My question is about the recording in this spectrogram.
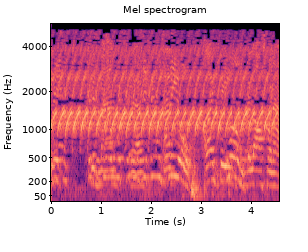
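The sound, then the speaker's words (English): A loud fire alarm sounding for a fire drill blares without pause, its shrill, warbling electronic tone repeating in fast cycles, with voices faintly speaking underneath. “Just a drill. Just a... Do not panic, okay?”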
